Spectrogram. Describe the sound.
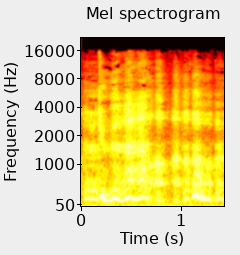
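A voice imitates heavy, exaggerated breathing, a few rhythmic panting huffs with a voiced, throaty edge, fairly loud, with no words spoken.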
